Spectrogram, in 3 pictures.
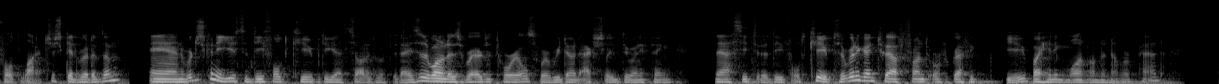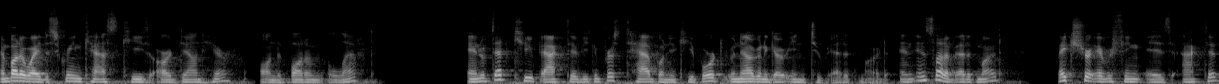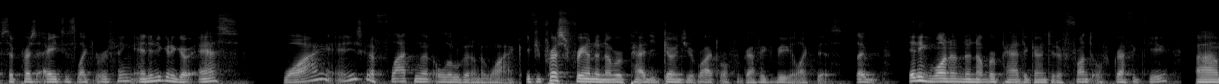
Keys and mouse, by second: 0.0 drag, 1.2 Delete, 1.3 click, 1.5 Delete, 2.4 click, 2.7-3.2 middle drag, 7.5 KP_1, 17.3 click, 18.7 Tab, 22.8 middle click, 23.6 alt+a, 24.7 middle click, 26.3 s, 29.5 KP_3, 33.7 KP_1.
